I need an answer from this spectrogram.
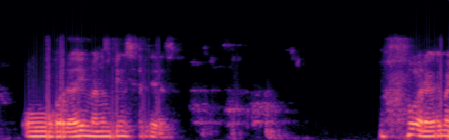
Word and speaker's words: Roraima: Roraima a gente fala assim, né, com A fechado, eles falam com A aberto, isso vai dar um certo conflito de pronúncias.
